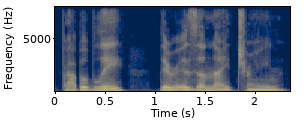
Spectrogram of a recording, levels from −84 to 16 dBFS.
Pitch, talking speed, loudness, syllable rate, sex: 155 Hz, 155 wpm, -16 LUFS, 4.8 syllables/s, female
